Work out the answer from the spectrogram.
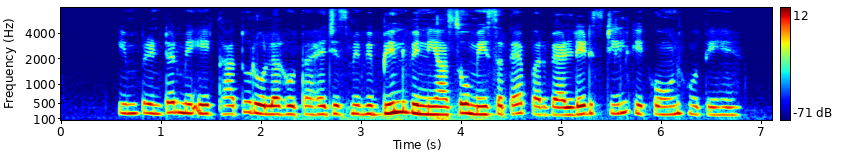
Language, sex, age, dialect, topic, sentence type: Hindi, female, 18-24, Hindustani Malvi Khadi Boli, agriculture, statement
